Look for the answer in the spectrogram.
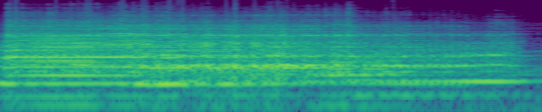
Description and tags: Heavy wrought-iron cemetery gate opening. Short sample of the shivery groaning sound of the hinges as the gate is moved. Field recording which has been processed (trimmed and normalized).
gate, groan, hinges, iron, metal, moan, shiver, squeak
